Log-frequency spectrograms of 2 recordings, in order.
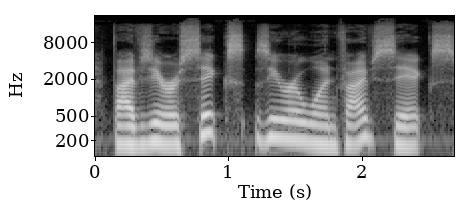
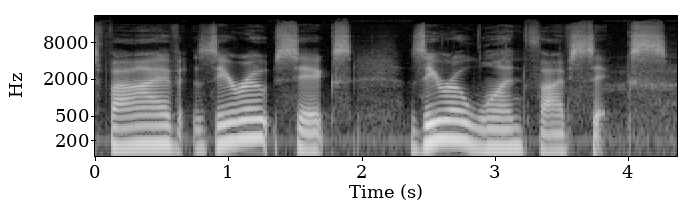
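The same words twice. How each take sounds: First: Said in the usual way. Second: Five zero six, zero one five six spelled out digit by digit, slowly; slow, careful number read. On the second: Shown as a demonstration. Host repeats the phone number slowly for radio listeners. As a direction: read the number back slowly so callers can write it down.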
